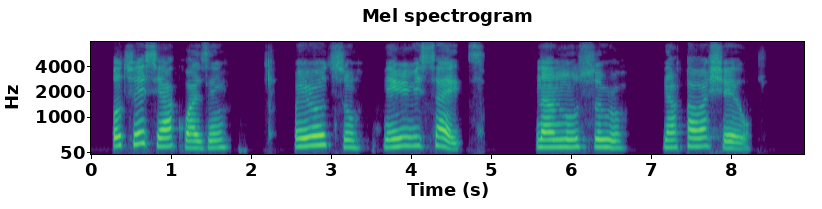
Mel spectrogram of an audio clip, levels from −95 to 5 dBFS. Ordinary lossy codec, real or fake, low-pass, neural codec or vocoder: none; fake; none; codec, 16 kHz, 4 kbps, FunCodec, trained on LibriTTS, 50 frames a second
